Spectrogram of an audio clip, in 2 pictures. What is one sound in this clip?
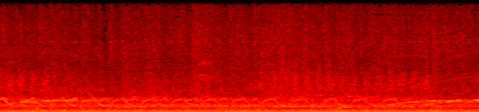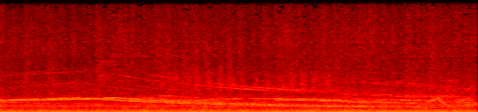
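Water splashes and sprays against a speeding boat's hull.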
